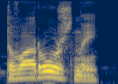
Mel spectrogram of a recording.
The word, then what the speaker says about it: творожный: Кстати, в родственном прилагательном ударение будет одно – «творожный». Тут уже без вариантов.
